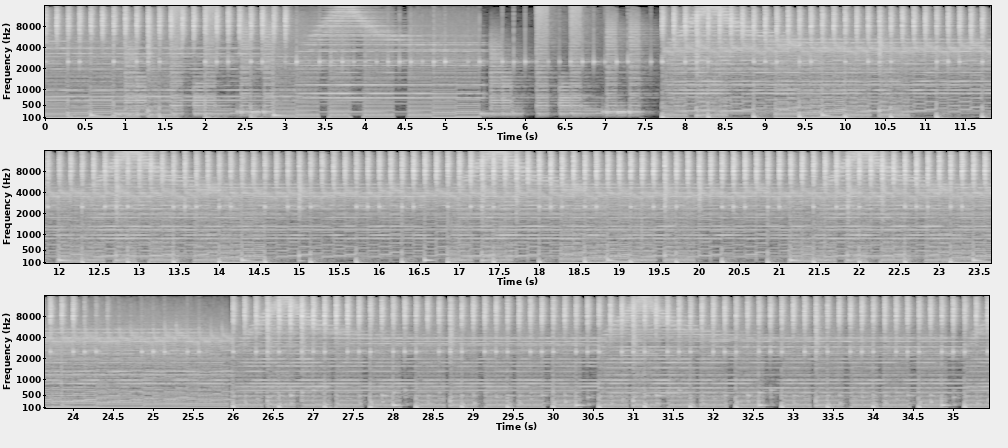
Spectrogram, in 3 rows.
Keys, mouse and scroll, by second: 14.0 ctrl+t, 15.0 alt+shift+click, 22.1 Return.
